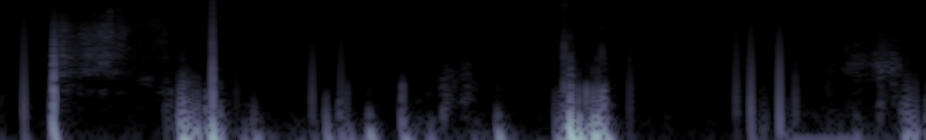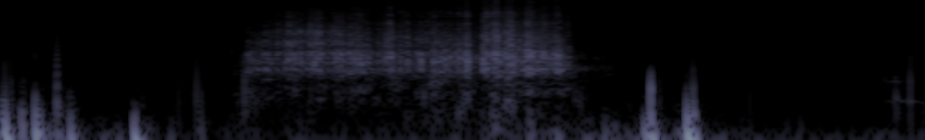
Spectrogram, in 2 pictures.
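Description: Scattered low thumps of wind and handling on a handheld phone microphone. About six seconds in comes a steady rolling hiss of about a second and a half, as a kick scooter's small wheels run over asphalt close by.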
